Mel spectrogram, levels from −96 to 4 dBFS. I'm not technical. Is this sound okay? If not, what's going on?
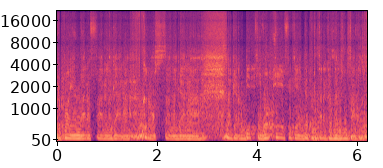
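No, there are two problems, and both run through the whole clip from start to finish.

The first is a stuck bit. The speech has a gritty edge, and the quiet gaps between phrases aren't silent but filled with a steady hiss of noise. This is likely a fault in the recording chain where one piece of the digital signal stays fixed instead of following the sound. That roughens everything and floods the pauses with noise.

The second is gain pumping. The level gets shoved down on every loud sound. The swing is big. The likely cause is the microphone level being set far too high, with an automatic level control clamping down on every loud moment. Loud and soft parts end up squashed together.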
